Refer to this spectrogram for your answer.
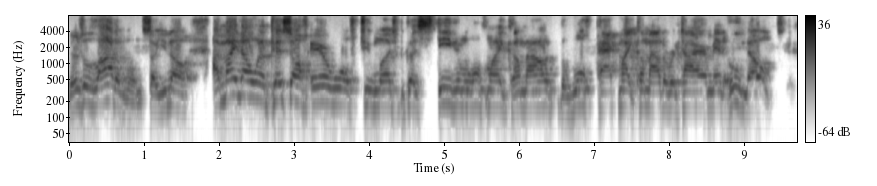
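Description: In an American accent, a man with a fairly high pitch talks in an animated tone at a moderate pace, using ordinary pitch variation. Noticeable background noise and audible room echo fill the recording. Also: very even loudness. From Minnesota. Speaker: professional wrestler. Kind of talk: interview.

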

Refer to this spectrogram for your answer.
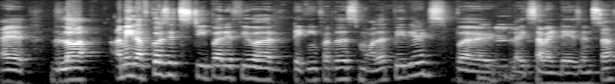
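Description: At a fairly quick pace, a man with a fairly high pitch and ordinary pitch variation speaks over noticeable background noise. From India, Mysore. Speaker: travel YouTuber. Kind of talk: casual chat. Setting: video call. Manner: halting.

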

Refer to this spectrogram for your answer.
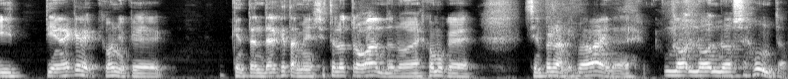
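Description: A somewhat breathy voice moves at a moderate pace with very even loudness, in a very clean recording with a silent background. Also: man, fairly high pitch for a man, fairly even intonation. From Venezuela. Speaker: podcast guest. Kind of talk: casual chat. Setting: studio.

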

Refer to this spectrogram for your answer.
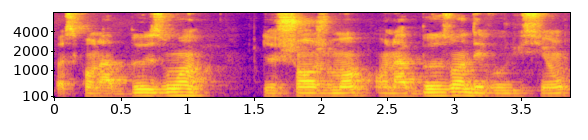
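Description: A man speaks at a fairly slow pace with fairly even intonation and a medium pitch. His is a normal speaking voice. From Mali. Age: 20s. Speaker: security analyst and law student. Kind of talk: casual discussion.

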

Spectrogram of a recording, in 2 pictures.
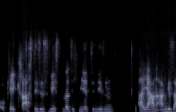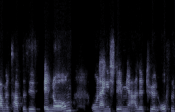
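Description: A plain, everyday voice from a woman, fairly high in pitch, at a fairly quick pace, with a dry, close sound and no echo. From Austria, Vorarlberg (Lake Constance). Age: 20s. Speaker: online business coach and agency owner. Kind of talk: podcast interview.

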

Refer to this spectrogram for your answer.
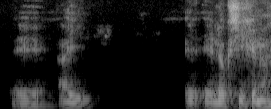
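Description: The man's fairly low voice stays monotone, with flat intonation throughout. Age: 40s. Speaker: rural settler, permaculture producer. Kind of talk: casual interview.

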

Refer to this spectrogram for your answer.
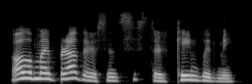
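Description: A woman speaks with a Spanish accent. The recording is very clean, with a silent background and a dry, close sound with no echo. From Mexico, Jalisco. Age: 40s. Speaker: immigrant storyteller. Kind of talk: personal testimony.

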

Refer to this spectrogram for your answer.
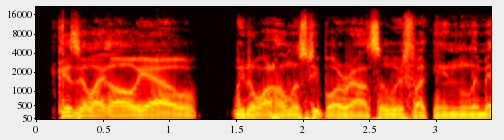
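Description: This man's intonation is lively. He talks very fast. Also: dry, close sound with no echo. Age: 30s. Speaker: podcast co-host. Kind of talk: casual chat. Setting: in person recording.

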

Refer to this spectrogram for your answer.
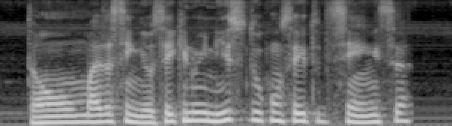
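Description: This man has a dark, mellow tone and a high pitch. He talks at a very fast pace. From Rio de Janeiro, Brazil. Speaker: podcast host. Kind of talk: casual podcast chat.

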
